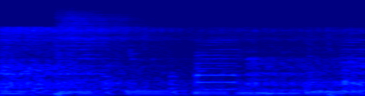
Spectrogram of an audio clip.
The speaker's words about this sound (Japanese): 車が全然途切れない。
